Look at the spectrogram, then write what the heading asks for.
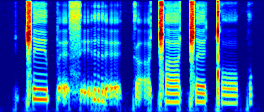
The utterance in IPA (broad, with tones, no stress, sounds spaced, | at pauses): ǁ e˦ p ɛ̰˦ s ḛ˦ r ɛ̰˨ k a̰˦ ǁ a˦ ǁ ɛ˦ ǃ ɔ˨ k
